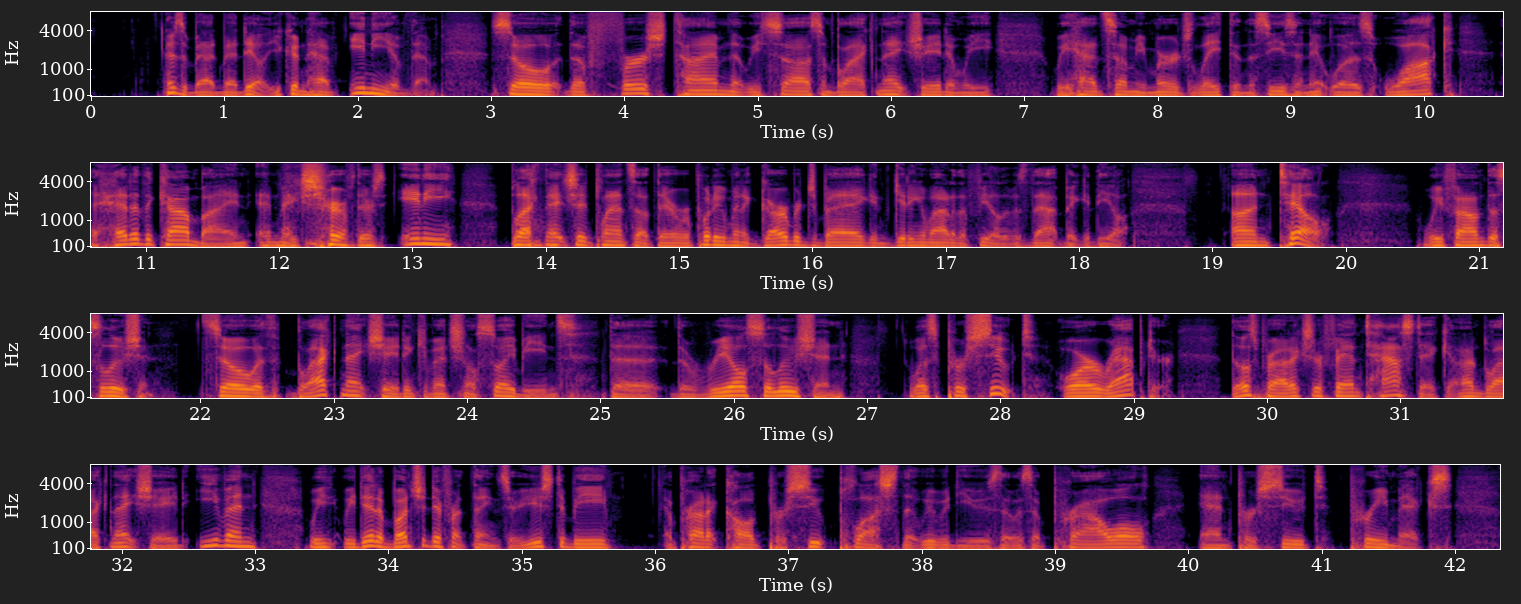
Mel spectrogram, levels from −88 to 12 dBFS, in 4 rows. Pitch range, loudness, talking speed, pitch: 95-130 Hz, -22 LUFS, 180 wpm, 115 Hz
